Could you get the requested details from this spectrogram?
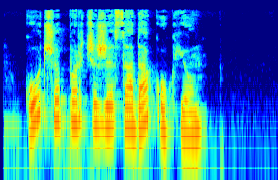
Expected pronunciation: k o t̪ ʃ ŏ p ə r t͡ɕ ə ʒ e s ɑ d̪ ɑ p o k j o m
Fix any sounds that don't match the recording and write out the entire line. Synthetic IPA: k o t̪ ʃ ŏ p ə r t͡ɕ ə ʒ e s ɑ d̪ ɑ k o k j o m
